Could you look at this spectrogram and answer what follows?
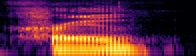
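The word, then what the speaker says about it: krewe: crime friends fans and crew crew being spelled with a K that's a Louisiana uh term marra thing k r e we and we have 25,000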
